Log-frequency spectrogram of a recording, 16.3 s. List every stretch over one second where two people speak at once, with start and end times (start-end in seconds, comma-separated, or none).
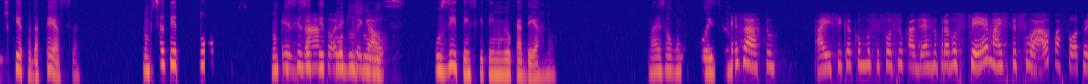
4.2-5.7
